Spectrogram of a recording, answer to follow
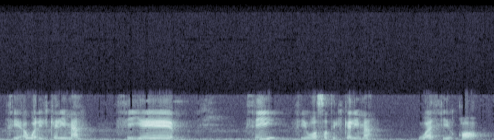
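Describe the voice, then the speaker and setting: Slow, careful woman teaching Arabic letters. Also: medium pitch, background noise. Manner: deliberate, drawn-out syllables repeated for learners. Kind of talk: slow scripted letter-pronunciation lesson. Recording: dull lo-fi audio.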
